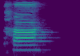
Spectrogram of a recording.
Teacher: Fíjense que es como una T, pero expulsando aire.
